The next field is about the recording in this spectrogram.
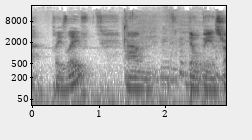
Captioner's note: attendees laugh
